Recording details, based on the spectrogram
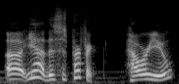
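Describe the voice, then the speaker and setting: A woman's voice: a little high, animated, fairly quick, soft background music. A woman playing a candid podcast creator, chatting casually and a little hesitantly as an interview guest. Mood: relaxed, candid. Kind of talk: casual conversation.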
